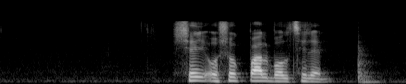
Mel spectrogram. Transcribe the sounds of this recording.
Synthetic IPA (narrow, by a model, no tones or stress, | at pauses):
ʃejoʃok̚palbolt͡ɕʰilen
